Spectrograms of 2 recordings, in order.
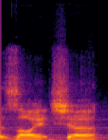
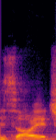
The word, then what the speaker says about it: Ziyech: Ziyech I don't know how you pronounce it. I say Ziyech. I've heard other people say Ziyech or Ziyech. Ziyech. That's fine.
